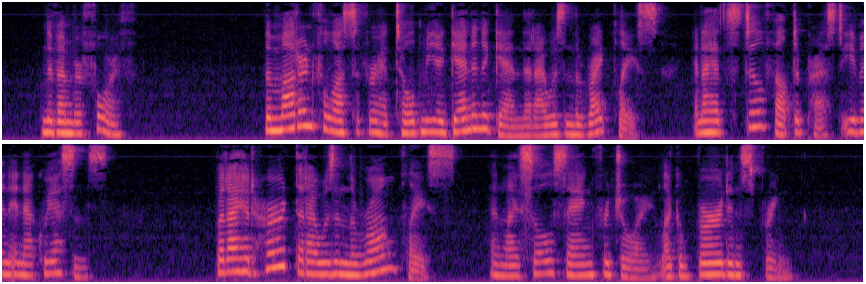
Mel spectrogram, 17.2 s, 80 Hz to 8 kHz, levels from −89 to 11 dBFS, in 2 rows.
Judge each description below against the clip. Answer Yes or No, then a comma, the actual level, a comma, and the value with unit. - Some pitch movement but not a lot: Yes, average, 4.4 semitones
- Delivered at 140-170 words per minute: No, average, 180 wpm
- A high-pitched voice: Yes, high, 195 Hz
